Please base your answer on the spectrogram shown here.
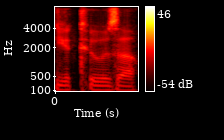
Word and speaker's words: Yakuza: Also, it is pronounced Yakuza.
